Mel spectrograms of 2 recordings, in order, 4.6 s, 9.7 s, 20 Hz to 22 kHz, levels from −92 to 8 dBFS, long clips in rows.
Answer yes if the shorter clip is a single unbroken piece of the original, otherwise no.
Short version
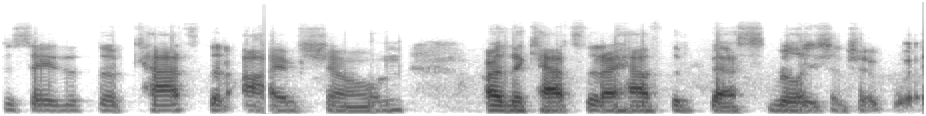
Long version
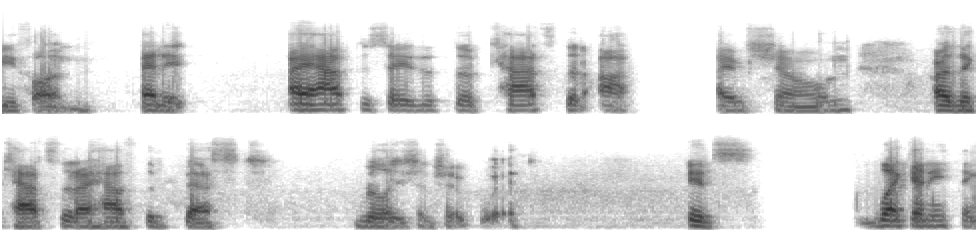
no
